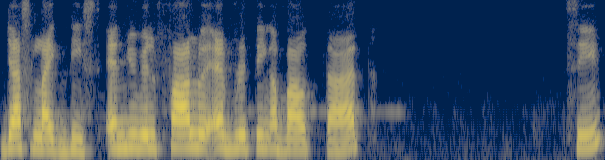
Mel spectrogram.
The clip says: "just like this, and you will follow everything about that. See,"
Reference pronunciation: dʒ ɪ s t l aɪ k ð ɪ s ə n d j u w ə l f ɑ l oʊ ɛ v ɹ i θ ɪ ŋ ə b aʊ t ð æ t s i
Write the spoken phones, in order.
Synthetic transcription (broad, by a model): dʒ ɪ s t l aɪ k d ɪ s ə n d j u w ə l f ɑ l oʊ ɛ v ɹ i t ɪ ŋ ə b aʊ t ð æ t s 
